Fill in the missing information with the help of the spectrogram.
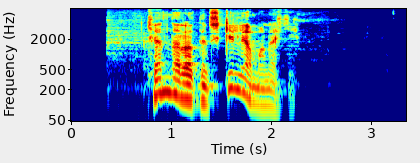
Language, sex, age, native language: Icelandic, male, 50-59, Icelandic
